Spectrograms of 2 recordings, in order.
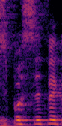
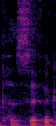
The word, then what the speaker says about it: Pacific: It's The like- specific ocean? I think it's pronounced Pacific Ocean.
